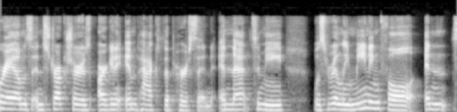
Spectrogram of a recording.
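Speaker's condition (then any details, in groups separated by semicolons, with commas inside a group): No condition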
